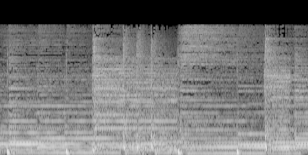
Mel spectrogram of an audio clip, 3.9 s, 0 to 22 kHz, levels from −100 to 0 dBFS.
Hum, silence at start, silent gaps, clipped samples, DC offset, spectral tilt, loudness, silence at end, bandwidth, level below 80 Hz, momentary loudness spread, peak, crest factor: none; 0 s; none; under 0.1%; under 0.1%; -4 dB/octave; -18 LUFS; 0 s; 11.5 kHz; -28 dBFS; 4 LU; -2 dBFS; 16 dB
